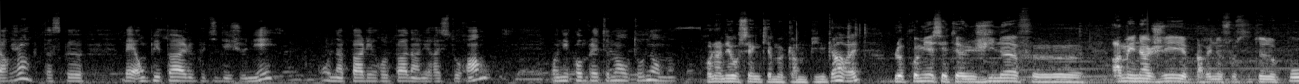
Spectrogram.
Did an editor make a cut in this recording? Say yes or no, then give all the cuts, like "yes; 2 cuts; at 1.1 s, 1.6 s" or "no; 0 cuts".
yes; 1 cut; at 6.9 s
